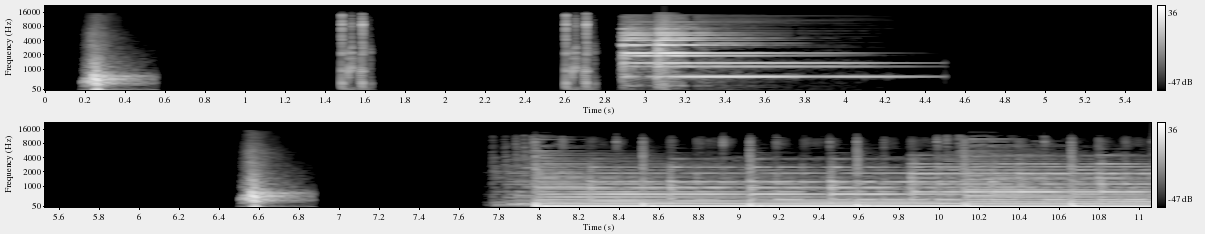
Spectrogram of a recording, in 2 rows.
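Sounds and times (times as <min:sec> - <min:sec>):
quick double clicks: 0:01.5 - 0:01.7, 0:02.6 - 0:02.8
bell ding: 0:02.9 - 0:04.5.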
